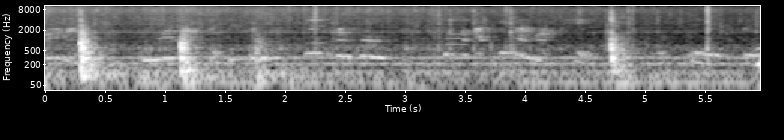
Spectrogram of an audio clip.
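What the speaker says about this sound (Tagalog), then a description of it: "And yun, nagigisa na tayo" Onions and garlic sauté in oil in a pan, sizzling steadily while a spoon stirs and scrapes, with several sharp clacks of the utensil against the pan rising above the frying.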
